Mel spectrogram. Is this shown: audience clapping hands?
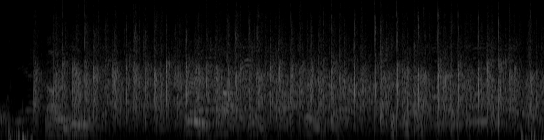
yes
